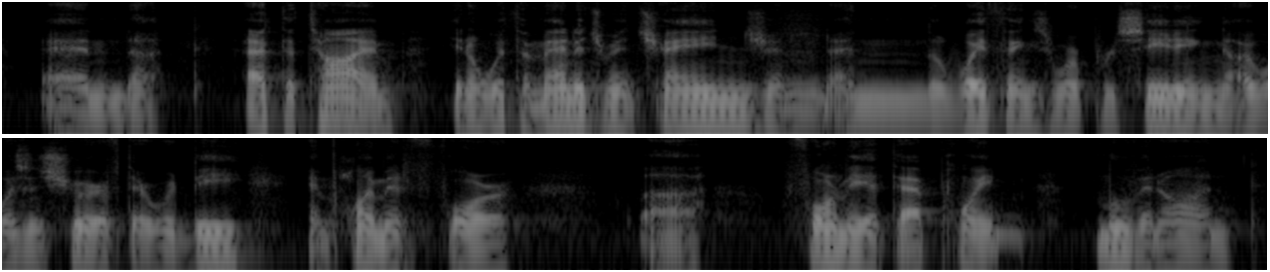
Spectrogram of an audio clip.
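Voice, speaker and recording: A man with an American accent speaks at a fairly slow pace in a fairly low pitch with monotone, flat intonation. The recording is very clean, with a silent background. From Pennsylvania. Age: 70s. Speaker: retired theater stage manager. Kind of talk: interview. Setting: showroom dressing room. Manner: hesitant, many fillers.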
